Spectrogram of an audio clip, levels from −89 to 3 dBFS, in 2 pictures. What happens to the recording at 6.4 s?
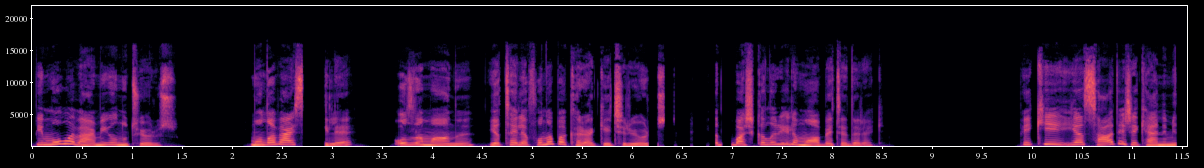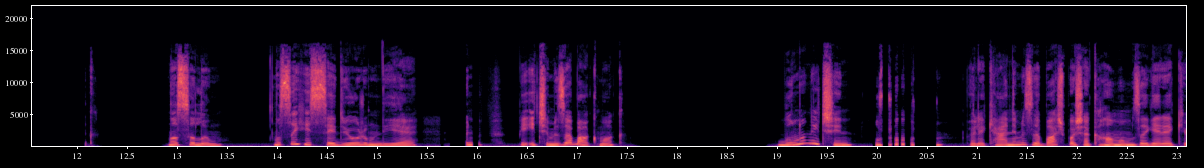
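At 6.4 s the speech is in the middle of a digital broadcast dropout running from about 6.15 to 7.00 s. The receiver failed to decode incoming frames and muted until good ones arrived, so the sound breaks into several short holes. About 0.6 s is lost in total, and the longest single gap is about 0.13 s. Each mute has an 8 ms fade. On a waveform these show as flat-line gaps, and on a spectrogram as blank vertical stripes across all frequencies.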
